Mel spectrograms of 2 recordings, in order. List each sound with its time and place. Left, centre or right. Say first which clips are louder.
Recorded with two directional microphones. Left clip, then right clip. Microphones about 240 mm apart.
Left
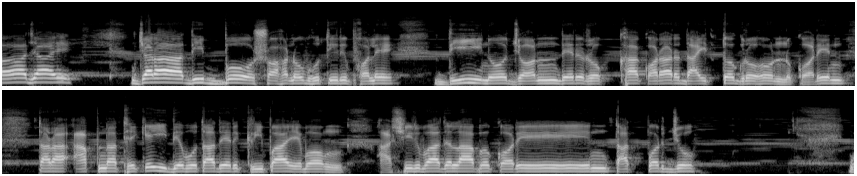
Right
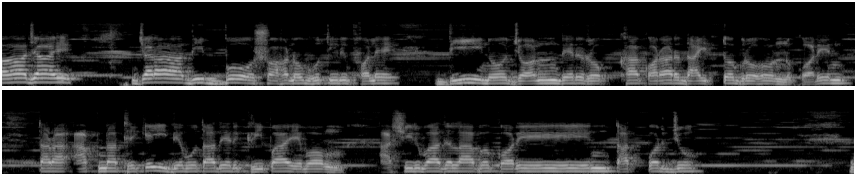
0.0 s speech: left 10 dB; left
1.4 s speech: left 14 dB; left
